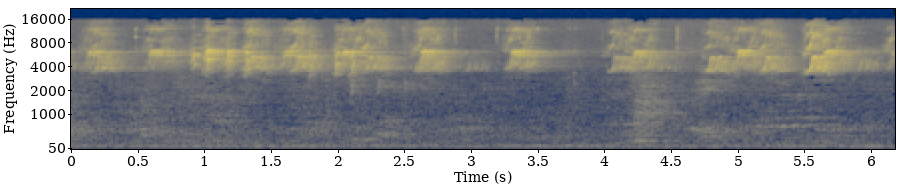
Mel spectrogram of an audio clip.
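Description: Small birds chirping rapidly and without a break, about three high chirps a second, over a faint low steady hum.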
